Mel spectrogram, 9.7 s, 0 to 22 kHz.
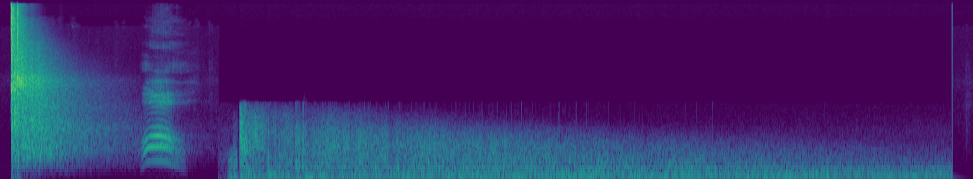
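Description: A single thunderous blast from a 500 Smith & Wesson Magnum revolver with a 10.5-inch barrel firing 500-grain Underwood flat-point rounds, preceded by a sharp crack and a startled shout, then a long, loud roaring decay that rings on for several seconds.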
